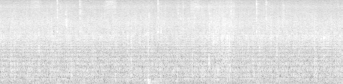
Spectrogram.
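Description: Dense, steady rainfall in the WebFishing video game, a continuous close hiss of drops pattering on a surface with no talk.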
